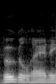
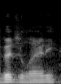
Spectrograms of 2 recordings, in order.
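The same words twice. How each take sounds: First: "Vugilanti" with oo and hard g, as printed; misspelled name. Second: Said in the usual way. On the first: Shown as a demonstration. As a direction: say the typo "Vugilanti" as VOO-guh-LAN-tee. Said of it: "It said Vugilanti instead of Vigilante". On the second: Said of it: "instead of Vigilante".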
